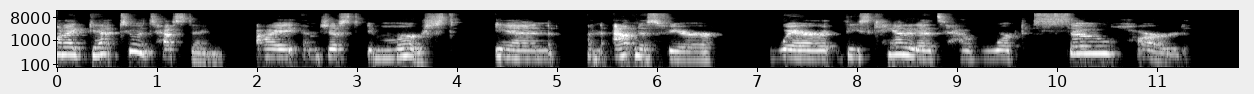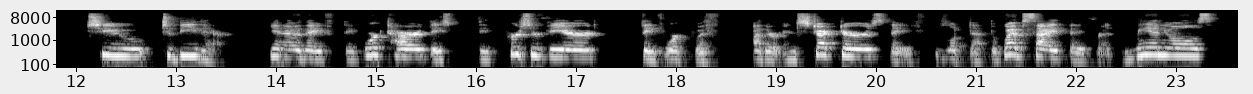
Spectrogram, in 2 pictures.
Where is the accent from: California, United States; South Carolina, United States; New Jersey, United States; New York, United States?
California, United States; I started Western because I am from California, and that's the predominant riding style.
